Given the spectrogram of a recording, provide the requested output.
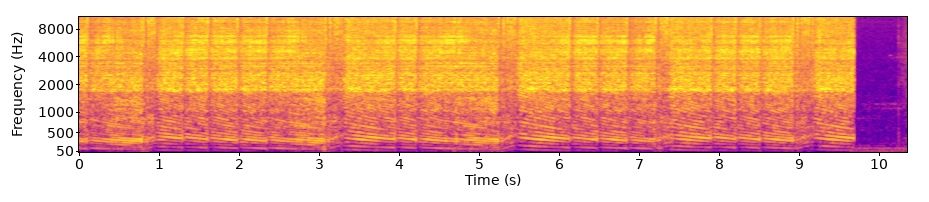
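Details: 1987 Yamaha YZ 490 two-stroke after carburettor rework for bogging, warm: crisp ringing that climbs and falls cleanly with each throttle blip and settles back evenly. The air screw is at 2¼ turns out, in spec, and it is running right.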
